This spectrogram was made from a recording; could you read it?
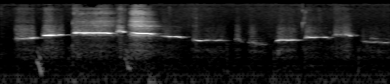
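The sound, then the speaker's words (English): A man whistles a short melodic theme tune as he walks off into the distance, with sustained pitched notes rising and falling in a steady phrase. No talking, just the whistled melody with faint background hum. “And then as he's walking off into the distance, you hear him whistle.”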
